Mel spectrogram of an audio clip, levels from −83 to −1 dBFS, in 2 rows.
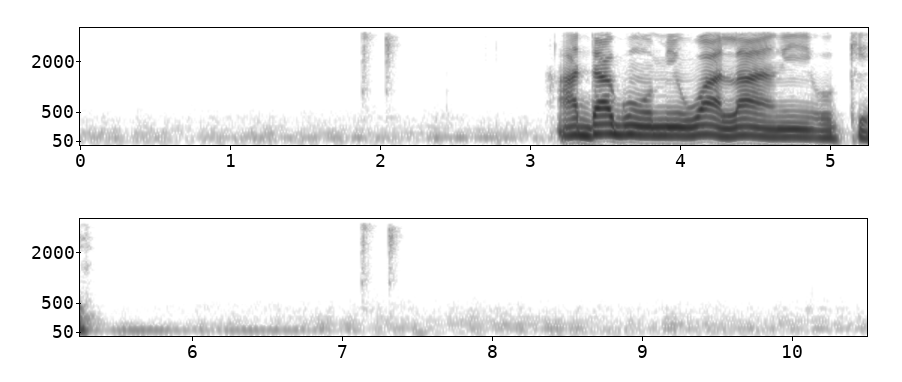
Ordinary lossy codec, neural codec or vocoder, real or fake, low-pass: none; none; real; 3.6 kHz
